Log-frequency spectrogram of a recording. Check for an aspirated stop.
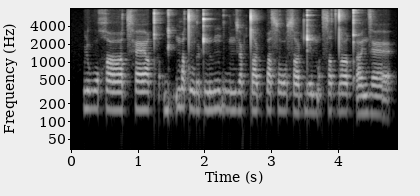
present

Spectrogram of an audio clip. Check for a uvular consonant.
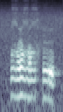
present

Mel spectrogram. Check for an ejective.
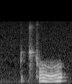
present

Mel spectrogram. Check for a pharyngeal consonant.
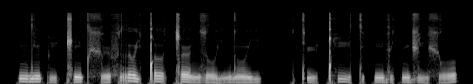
absent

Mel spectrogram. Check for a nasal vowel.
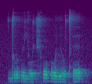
absent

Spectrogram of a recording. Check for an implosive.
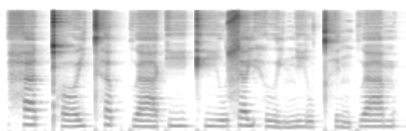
absent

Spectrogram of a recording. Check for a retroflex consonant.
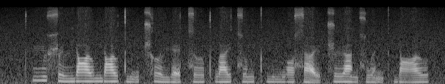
present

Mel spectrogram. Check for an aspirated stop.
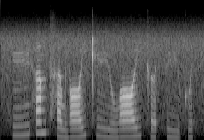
present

